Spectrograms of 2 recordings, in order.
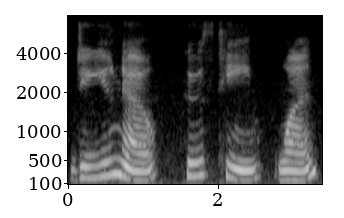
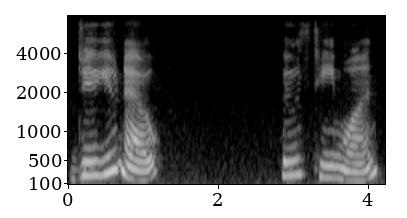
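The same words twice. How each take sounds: First: Said in the usual way. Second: Slow, rising question read for echo; slow model question. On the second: Shown as a demonstration. Teacher models the question for the class, slow and rising. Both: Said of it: "Echo me".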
